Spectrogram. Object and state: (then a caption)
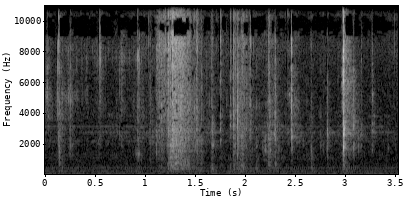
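Soap bar being shaved. A utility blade shaves flakes off the scored surface of a translucent orange bar of soap. The faint, bright, crinkly scraping comes as soft ticks and rasps, swelling into a longer shaving stroke before ending on one sharp, dry crack.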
